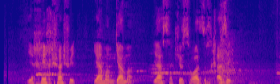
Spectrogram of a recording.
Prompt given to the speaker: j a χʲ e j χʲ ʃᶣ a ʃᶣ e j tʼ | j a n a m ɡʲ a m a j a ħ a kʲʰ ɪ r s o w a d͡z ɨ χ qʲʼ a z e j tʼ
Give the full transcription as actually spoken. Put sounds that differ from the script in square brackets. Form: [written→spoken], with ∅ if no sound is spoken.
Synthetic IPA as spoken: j a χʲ e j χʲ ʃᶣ a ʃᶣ e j tʼ | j a [n→m] a m ɡʲ a m a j a [ħ→s] a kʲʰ ɪ r s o w a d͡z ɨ χ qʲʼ a z e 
